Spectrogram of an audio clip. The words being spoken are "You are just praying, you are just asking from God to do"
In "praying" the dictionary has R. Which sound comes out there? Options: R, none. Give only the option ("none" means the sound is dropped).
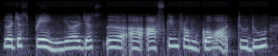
none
